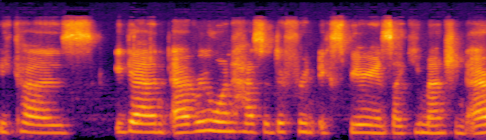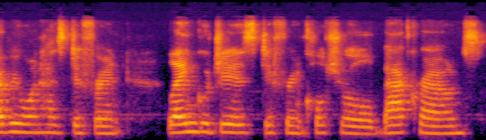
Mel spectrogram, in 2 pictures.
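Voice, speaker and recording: With an American accent and a plain, everyday voice, a woman speaks at a moderate pace in a fairly high pitch with fairly even intonation, in a very clean recording with a silent background. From United States. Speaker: writer. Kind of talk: interview.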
